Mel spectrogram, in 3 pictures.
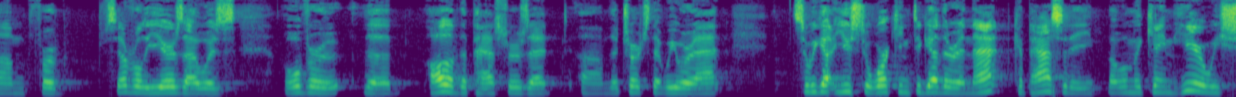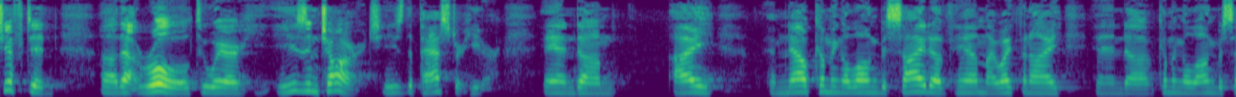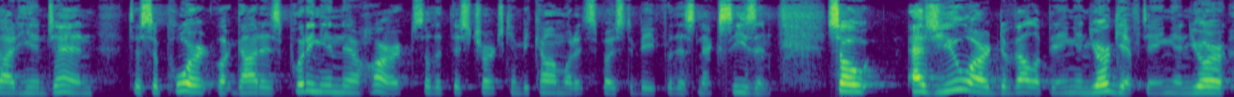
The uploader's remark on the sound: was recorded on Sunday, June 9, 2019, during service at The Anchor Church in Rockport, Maine.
